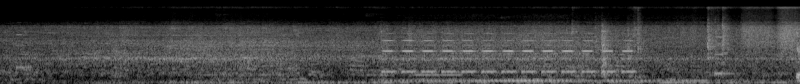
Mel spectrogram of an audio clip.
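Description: ATM cash dispenser working through a withdrawal: midway it runs for a couple of seconds with a low hum and a rapid, even pulsing, about five a second, as the notes are counted out, over a steady hiss.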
